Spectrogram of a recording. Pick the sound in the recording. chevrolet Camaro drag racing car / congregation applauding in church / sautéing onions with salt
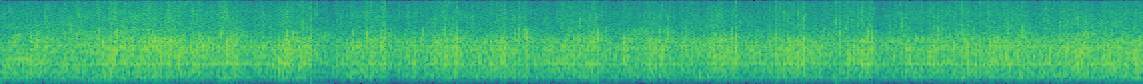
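congregation applauding in church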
